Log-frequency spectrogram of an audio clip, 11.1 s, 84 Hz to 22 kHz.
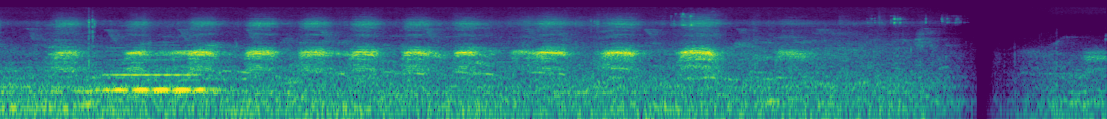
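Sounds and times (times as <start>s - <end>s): bird calling: 0.3s - 7.2s.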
